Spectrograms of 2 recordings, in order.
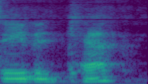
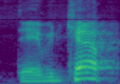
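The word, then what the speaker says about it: David Koepp: I believe it's pronounced David Kep. David Kep, correct. It is indeed pronounced David Kep.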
